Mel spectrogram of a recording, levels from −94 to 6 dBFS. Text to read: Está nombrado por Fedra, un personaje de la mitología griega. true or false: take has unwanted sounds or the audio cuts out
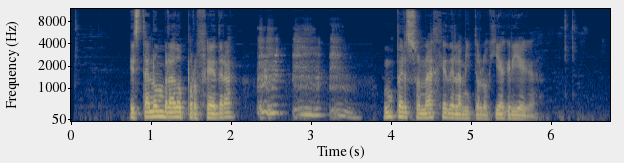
true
